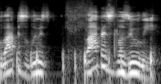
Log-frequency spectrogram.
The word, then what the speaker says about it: lapis lazuli: Ooh, lapis lazuli. That's how you pronounce it.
